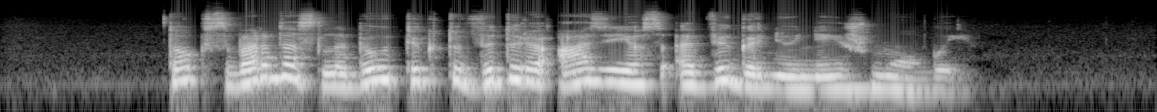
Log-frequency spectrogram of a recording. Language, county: Lithuanian, Tauragė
